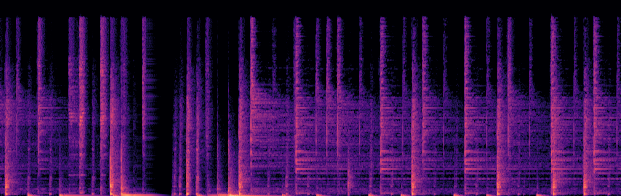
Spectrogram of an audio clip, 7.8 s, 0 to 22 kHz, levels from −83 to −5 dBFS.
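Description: At 1.61 to 1.68 s, a short concealed packet loss means about 40 ms of music never reached the decoder in time. The receiver extended the preceding sound to fill the gap, producing a brief smear before the real audio blends back in.

At 1.71 to 1.79 s, a burst of packet loss removes about 60 ms of consecutive audio. The receiver continues the last sound and lowers it as the gap runs, then the music resumes slightly further on.

From 1.83 to 2.16 s, the likely cause is a long network dropout. For about 0.3 s the last sound is held and fades without reaching silence, then the music returns with roughly 300 ms lost.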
